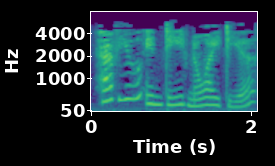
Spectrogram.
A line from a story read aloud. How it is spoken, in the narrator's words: said Mrs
